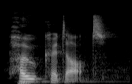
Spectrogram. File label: "polka dot", English; Describing Clothes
